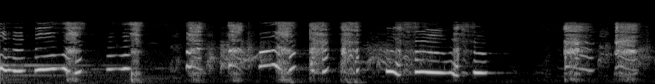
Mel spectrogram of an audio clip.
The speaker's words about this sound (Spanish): sigue llorando sentada en una de las mesas del bar.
